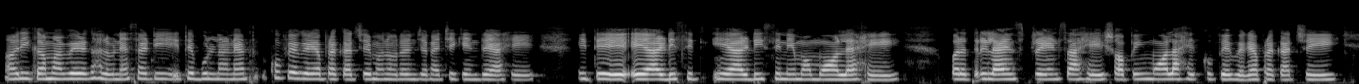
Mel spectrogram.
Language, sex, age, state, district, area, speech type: Marathi, female, 18-30, Maharashtra, Buldhana, urban, spontaneous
